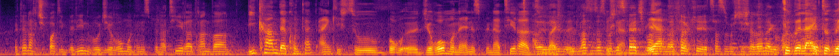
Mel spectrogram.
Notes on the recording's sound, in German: diese Folge wurde direkt vom Kiosk am Hafen aufgenommen, genauer gesagt vom Hafenplatz 1-3.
